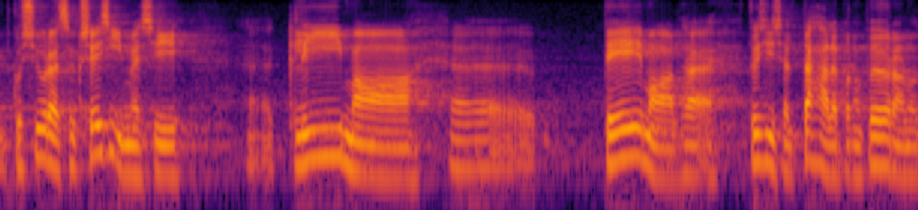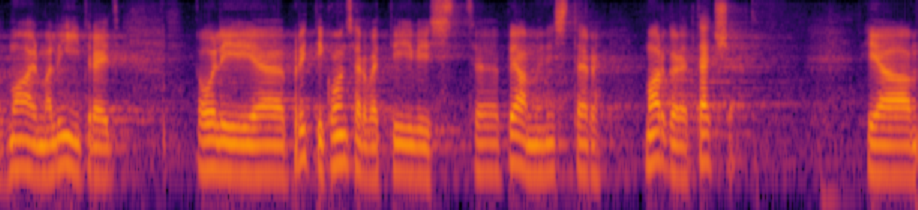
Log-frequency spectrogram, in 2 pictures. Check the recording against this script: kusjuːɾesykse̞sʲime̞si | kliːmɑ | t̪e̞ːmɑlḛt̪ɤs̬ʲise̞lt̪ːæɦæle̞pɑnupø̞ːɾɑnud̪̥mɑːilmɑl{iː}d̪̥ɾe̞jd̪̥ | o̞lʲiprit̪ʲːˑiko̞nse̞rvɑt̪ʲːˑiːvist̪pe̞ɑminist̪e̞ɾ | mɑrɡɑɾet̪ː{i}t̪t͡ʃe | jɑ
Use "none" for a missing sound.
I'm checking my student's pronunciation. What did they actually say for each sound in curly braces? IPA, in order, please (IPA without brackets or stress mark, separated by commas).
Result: iː, æ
